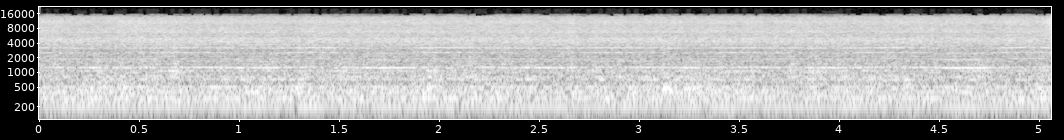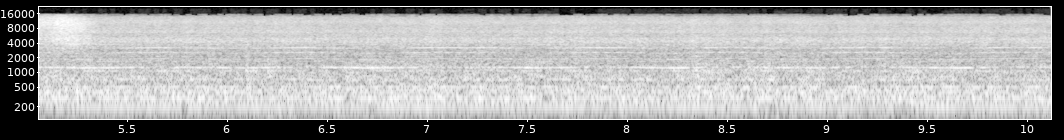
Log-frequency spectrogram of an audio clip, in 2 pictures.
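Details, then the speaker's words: Hoover A3060 Electronic 1100 washing machine on Minimum Iron 50ºC with Bio Prewash, spinning after the load rebalanced; steady, even whine and hum at constant level, no thumping or rocking, a smooth balanced spin. "ah better i think that sounds"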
